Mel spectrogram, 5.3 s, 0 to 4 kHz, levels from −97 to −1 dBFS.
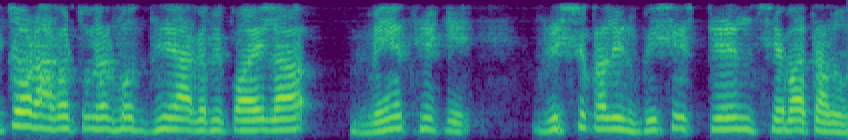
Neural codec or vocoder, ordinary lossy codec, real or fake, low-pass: vocoder, 22.05 kHz, 80 mel bands, HiFi-GAN; none; fake; 3.6 kHz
